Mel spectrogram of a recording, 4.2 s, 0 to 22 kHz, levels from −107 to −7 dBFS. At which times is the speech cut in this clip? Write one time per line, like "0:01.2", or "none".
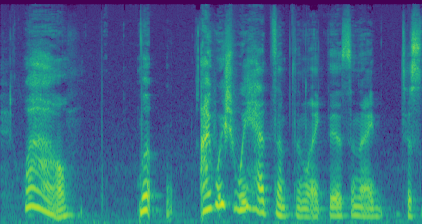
none

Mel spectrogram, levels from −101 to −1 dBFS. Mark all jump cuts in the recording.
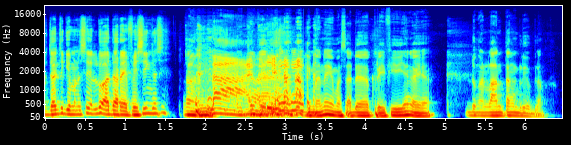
0:03.2

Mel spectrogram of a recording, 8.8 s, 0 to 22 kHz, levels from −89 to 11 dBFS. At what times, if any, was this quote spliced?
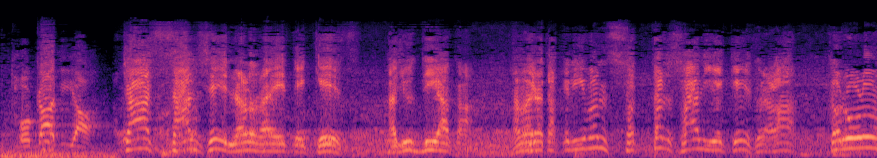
0:01.1

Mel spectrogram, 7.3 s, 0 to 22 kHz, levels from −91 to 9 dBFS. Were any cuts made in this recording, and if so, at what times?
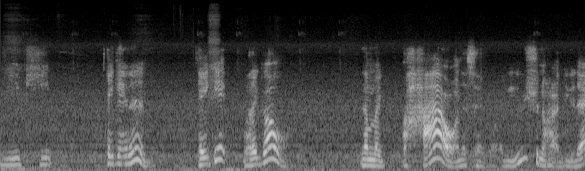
none

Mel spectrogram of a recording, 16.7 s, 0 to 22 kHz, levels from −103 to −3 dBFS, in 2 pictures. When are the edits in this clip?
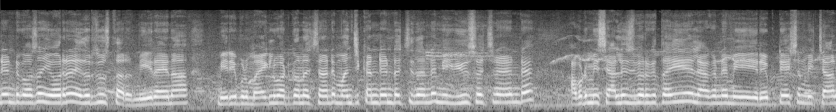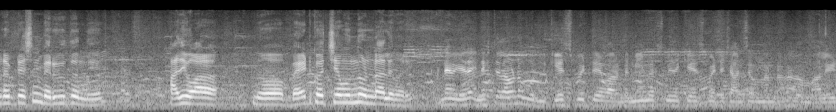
none

